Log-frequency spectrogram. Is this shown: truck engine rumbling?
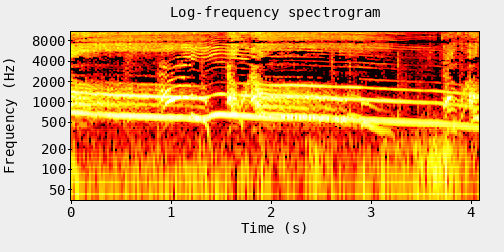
no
